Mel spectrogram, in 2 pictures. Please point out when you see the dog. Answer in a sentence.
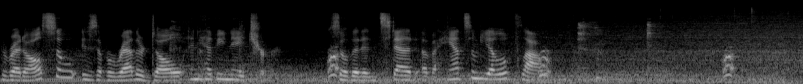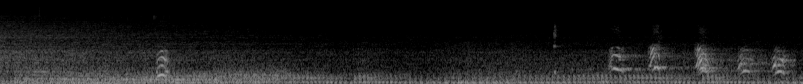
You can hear the dog from 1.6 to 11.2 s and from 14.1 to 16.0 s.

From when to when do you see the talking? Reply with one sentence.
You can hear the talking from 0.0 to 5.5 s.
